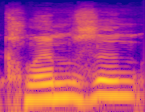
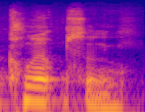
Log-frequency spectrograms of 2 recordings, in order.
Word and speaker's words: Clemson: Depends if you're a Clemson or a Clemson person. Pronounced both ways, depending on where you're from.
